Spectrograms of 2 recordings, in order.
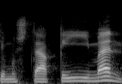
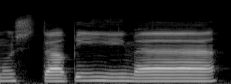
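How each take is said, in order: First: The word ends with an n sound. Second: The word ends with a long vowel. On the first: The speaker calls it wrong. "Jangan baca mustaqiman" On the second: The speaker calls it right. "dibaca dengan bunyi satu baris"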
